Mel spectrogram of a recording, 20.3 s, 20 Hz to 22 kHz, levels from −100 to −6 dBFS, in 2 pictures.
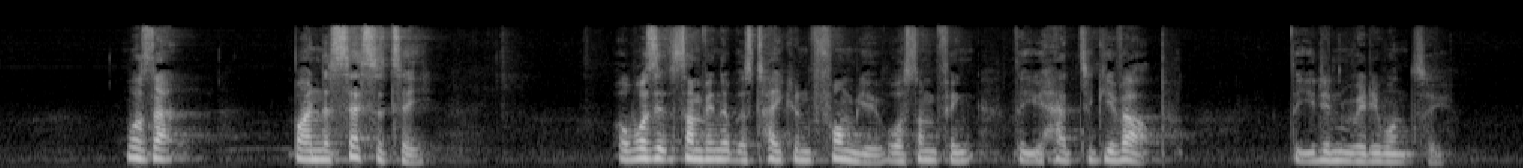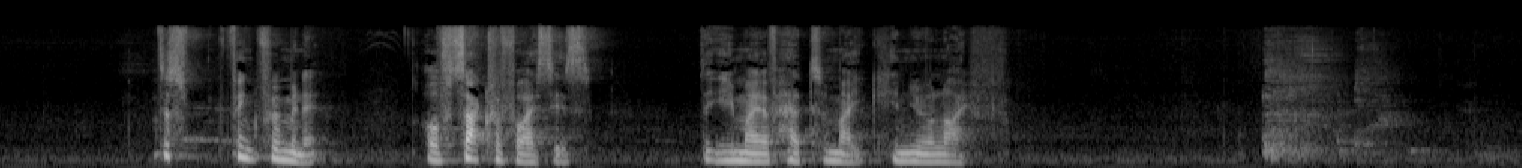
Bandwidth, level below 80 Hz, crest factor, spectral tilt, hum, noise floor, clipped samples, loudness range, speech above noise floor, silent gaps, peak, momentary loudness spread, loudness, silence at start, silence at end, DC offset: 12.5 kHz; -84 dBFS; 24 dB; -4 dB/octave; 50 Hz at -75 dBFS; -77 dBFS; under 0.1%; 9 LU; 38 dB; none; -18 dBFS; 17 LU; -39 LUFS; 0.85 s; 1.35 s; under 0.1%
